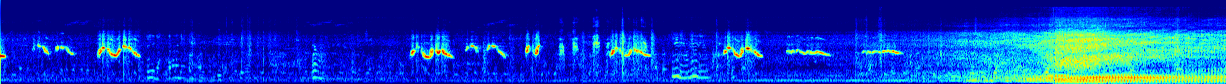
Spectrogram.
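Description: A songbird singing bursts of short, quick warbling whistled notes. Near the end a motor vehicle engine grows louder as it passes.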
